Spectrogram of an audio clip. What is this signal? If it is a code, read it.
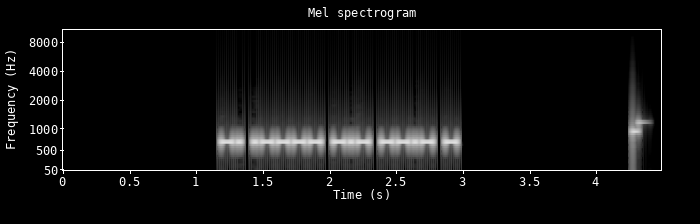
Morse code, heard as a keyed tone, about 40 wpm, 700 Hz. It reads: N1KQT
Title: USA Call Signs - 5 Characters - 4x Character Spacing - 40wpm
